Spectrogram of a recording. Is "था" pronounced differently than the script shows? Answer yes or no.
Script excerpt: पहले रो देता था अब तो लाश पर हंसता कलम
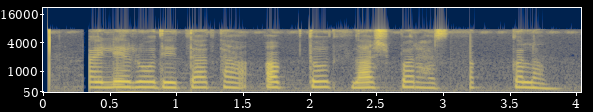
no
